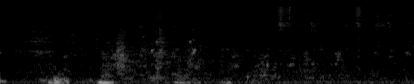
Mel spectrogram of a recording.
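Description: Faint handling noises: a few soft low knocks and light scattered rustling, heard while a lot is drawn and opened in the draw.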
